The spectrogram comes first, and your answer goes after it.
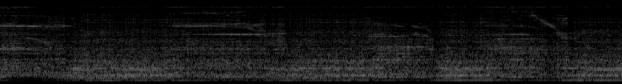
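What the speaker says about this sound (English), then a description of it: "I can take it over to the bandsaw and I can cut the knob out" A bandsaw cuts a wooden knob out of a workpiece in a shop, a steady close whirring blade with continuous rasping of wood throughout.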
